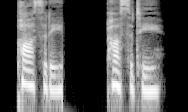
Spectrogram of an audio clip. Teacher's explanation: Stress pau and keep ci soft.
